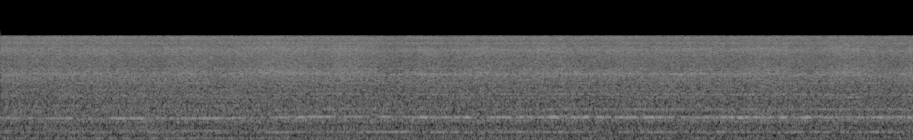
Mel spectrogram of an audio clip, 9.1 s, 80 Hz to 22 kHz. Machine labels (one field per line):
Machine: fan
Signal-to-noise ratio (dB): -6 dB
